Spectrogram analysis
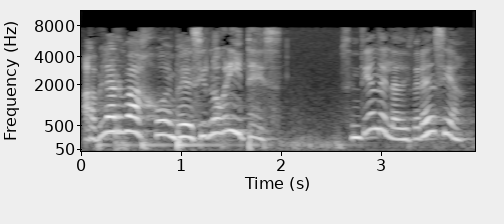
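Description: On a dull, lo-fi recording, a parenting workshop speaker with a Rioplatense Spanish accent chats informally, her high voice lively and a little fast. She keeps checking in with her listeners, frequently asking "¿no?" and "¿sí?".

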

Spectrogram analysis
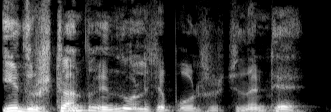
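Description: A man's voice: fairly high pitch, big pitch swings, fairly quick, darkish tone, breathy edge. A man telling a devotional story, asking rhetorical questions and answering them himself.

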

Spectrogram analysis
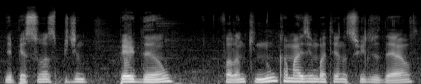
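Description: Speaking a little fast in a mid-range voice, this man is a podcast guest spinning a story. His delivery is lively and full of fillers such as "cara" and "assim, ó".

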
